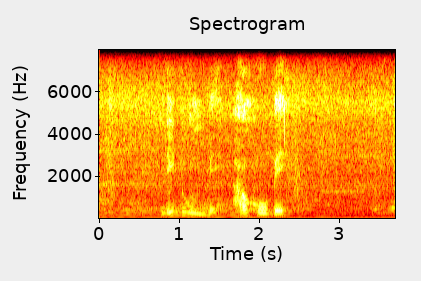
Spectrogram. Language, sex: Southern Sotho, male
